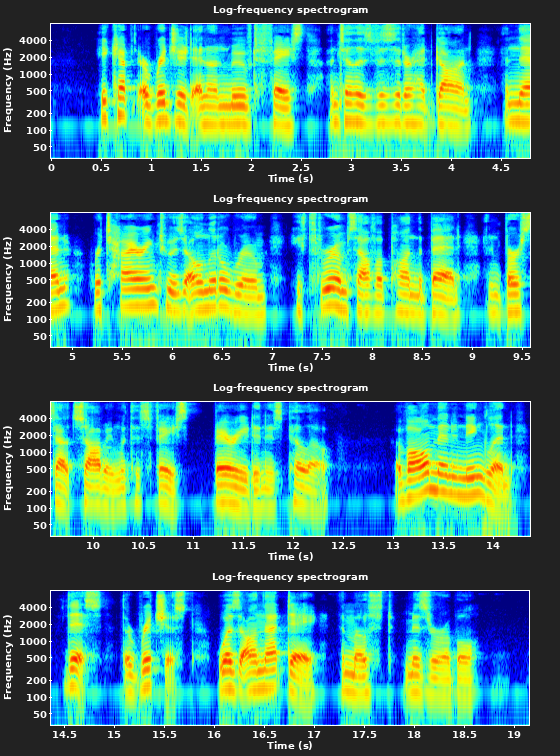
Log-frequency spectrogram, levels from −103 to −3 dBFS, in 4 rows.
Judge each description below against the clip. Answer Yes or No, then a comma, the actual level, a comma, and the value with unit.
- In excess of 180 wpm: No, average, 165 wpm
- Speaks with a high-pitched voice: No, medium, 140 Hz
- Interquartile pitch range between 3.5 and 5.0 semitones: Yes, average, 4.2 semitones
